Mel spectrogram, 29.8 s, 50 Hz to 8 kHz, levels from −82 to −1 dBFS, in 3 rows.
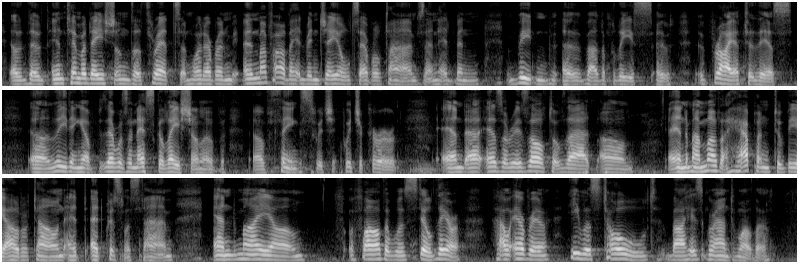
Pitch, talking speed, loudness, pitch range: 140 Hz, 155 wpm, -23 LUFS, 130-155 Hz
